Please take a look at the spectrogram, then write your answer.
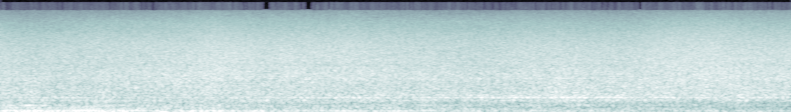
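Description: Static and white noise closing an album, a steady, even hiss with no rhythm or breaks, moderately quiet and unaccompanied by any voice.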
